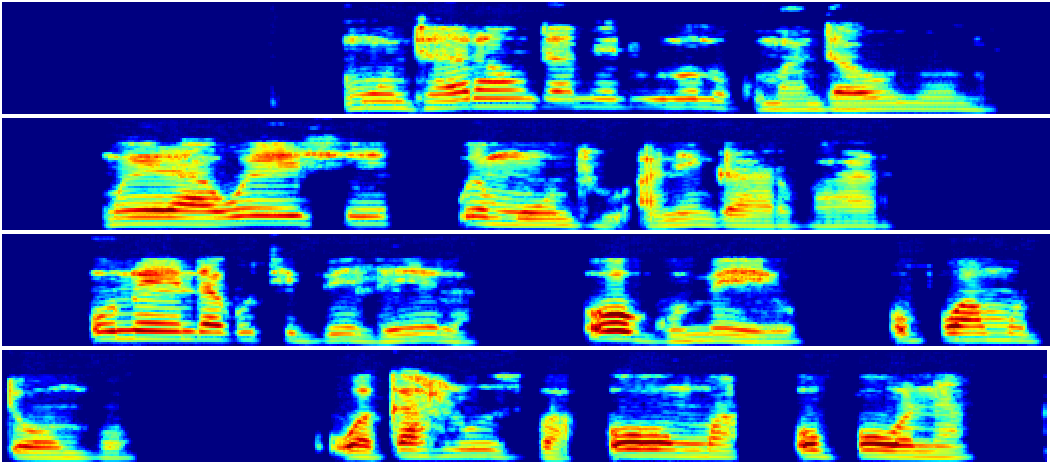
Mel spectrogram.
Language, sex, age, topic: Ndau, male, 36-49, health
